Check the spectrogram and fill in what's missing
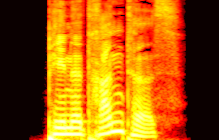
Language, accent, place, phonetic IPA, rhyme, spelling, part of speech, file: German, Germany, Berlin, [peneˈtʁantəs], -antəs, penetrantes, adjective, De-penetrantes.ogg
- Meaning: strong/mixed nominative/accusative neuter singular of penetrant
